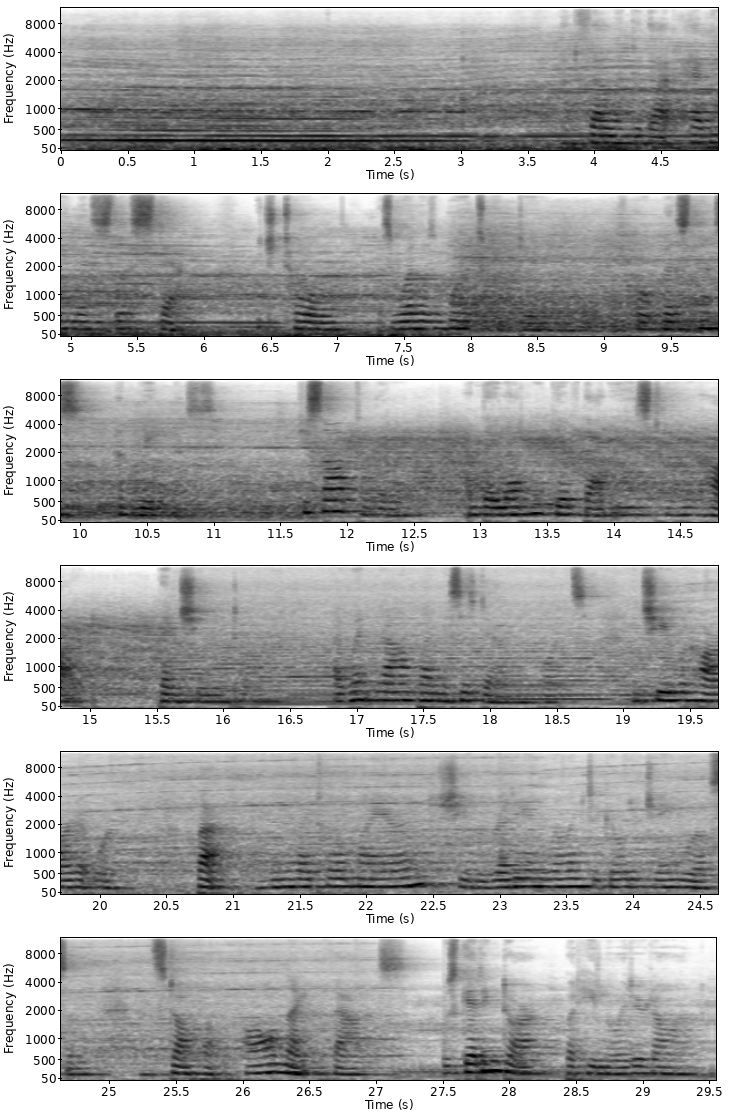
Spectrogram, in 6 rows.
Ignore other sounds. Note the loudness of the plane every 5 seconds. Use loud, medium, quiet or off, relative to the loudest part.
loud, medium, medium, medium, quiet, quiet.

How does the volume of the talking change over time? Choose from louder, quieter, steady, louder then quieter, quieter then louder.
steady.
